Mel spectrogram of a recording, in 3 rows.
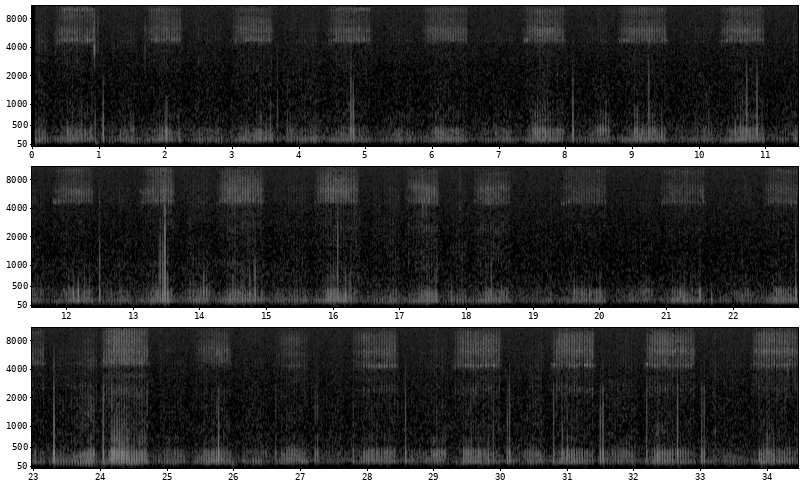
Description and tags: Cat Purring 2
a purring cat
animal, animals, cat, cats, domestic, feline, kitten, kitty, meow, pet, pets, purr, purring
